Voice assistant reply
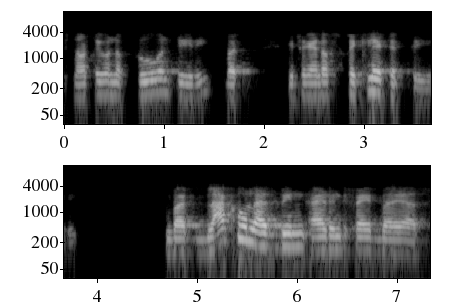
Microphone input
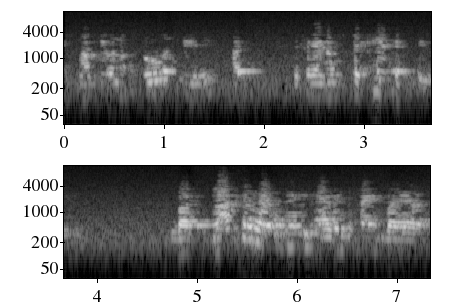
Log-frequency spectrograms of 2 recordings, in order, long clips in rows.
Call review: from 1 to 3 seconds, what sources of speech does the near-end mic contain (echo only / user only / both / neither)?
echo only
